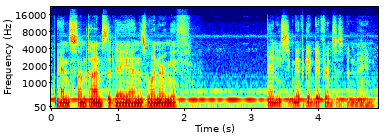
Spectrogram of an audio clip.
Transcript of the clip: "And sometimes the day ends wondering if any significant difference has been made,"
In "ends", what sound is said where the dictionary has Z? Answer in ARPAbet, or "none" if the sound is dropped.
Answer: Z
